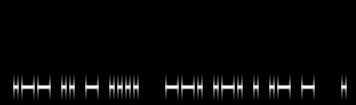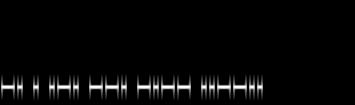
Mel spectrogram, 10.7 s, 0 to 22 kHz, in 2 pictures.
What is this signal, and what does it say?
Morse code, heard as a keyed tone, about 20 wpm, 700 Hz. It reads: WITH GREAT ENERGY?
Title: Sentences from Top 1000 Words - Review Part 6 - 20wpm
